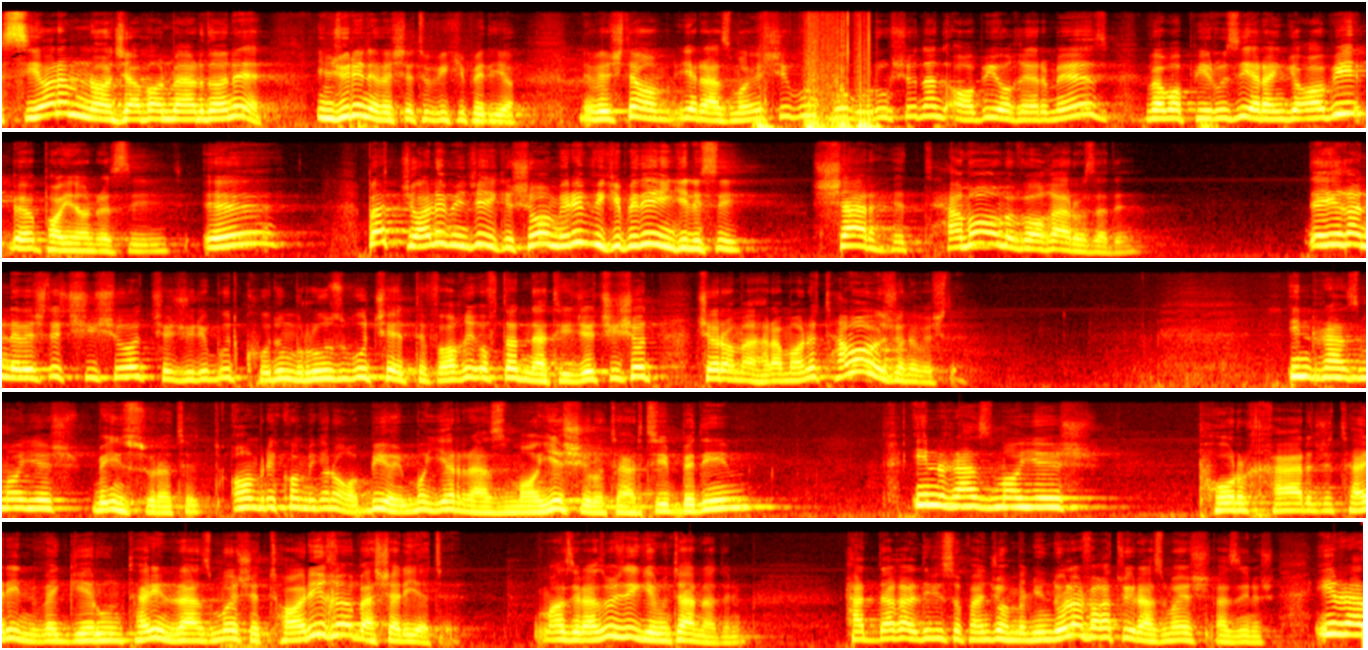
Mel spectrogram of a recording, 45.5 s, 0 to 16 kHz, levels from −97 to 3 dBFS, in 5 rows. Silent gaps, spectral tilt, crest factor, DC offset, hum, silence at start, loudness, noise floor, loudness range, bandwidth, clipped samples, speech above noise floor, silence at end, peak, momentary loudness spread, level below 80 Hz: none; -6.5 dB/octave; 14 dB; under 0.1%; none; 0 s; -13 LUFS; -58 dBFS; 3 LU; 12.5 kHz; under 0.1%; 45 dB; 0 s; 0 dBFS; 10 LU; -34 dBFS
